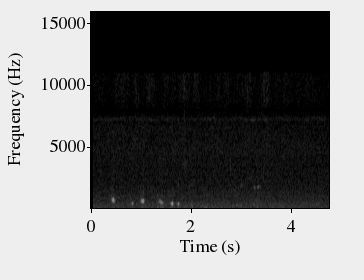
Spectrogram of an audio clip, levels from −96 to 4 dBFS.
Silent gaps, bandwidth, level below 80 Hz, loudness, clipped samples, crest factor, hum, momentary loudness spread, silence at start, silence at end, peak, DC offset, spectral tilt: none; 11.5 kHz; -84 dBFS; -60 LUFS; under 0.1%; 24 dB; none; 14 LU; 0.05 s; 0 s; -38 dBFS; under 0.1%; -4 dB/octave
